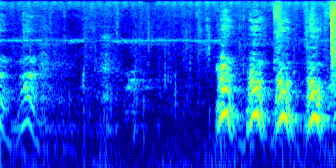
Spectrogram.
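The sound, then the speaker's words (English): Several sharp dog barks in quick succession from dogs behind a wall, loud and harmonic, following a couple of softer yelps and shuffling at the start, with a faint steady hiss underneath. “I'm between you and the dogs.”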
